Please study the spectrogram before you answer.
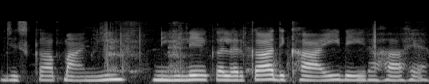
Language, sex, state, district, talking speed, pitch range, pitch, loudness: Hindi, female, Uttar Pradesh, Lucknow, 125 wpm, 195-210 Hz, 200 Hz, -18 LUFS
